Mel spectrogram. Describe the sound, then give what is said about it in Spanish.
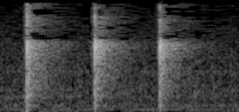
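Three sharp hand claps, evenly spaced about half a second apart, each a crisp, loud slap that decays quickly. They are heard alone against near silence as a demonstration of clapping. “La expresión griega crotesate cheiras significa literalmente golpear la mano una contra otra, hacer eso.”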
